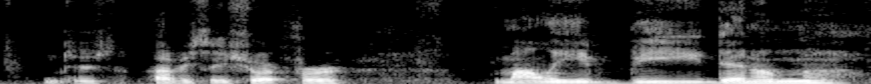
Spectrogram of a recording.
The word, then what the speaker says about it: molybdenum: Molly, which is obviously short for Molly B denim, which is how I pronounce it. I know it's molybdenum or something like that.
